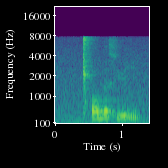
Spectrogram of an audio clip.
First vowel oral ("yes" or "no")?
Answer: yes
